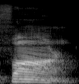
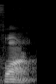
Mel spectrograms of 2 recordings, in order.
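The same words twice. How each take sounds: First: The vowel is said long. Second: The vowel is said short. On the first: The speaker calls it right. "we are going to pronounce uh, this as a long pronunciation" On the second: The speaker calls it wrong. "It's not farm"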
